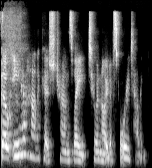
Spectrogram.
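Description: Speaking with lively intonation and a husky, mid-range voice, a young Irish woman talks a little fast as a guest on a podcast. In her Irish accent she swaps family stories in casual conversation, chatty and quick to laugh, her level rising and falling between loud and quiet.

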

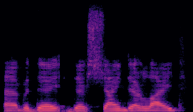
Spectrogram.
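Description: The Dutch guest, an AI strategist and author, talks a little slowly in a darkish mid-range voice with completely flat delivery. His long interview explanations are thick with fillers and "yeah?" checks, recorded dry with the highs cut off.

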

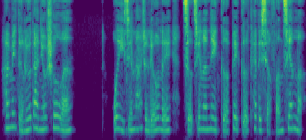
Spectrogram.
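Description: A woman narrating a first-person story in a soft, even reading manner. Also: high voice, moderate pace, gravelly. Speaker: audiobook narrator.

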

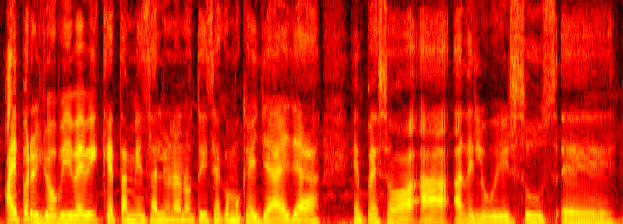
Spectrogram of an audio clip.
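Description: A woman's voice: medium pitch, flat delivery, moderate pace. A woman co-hosting a radio show, chatting about gossip and calling the others baby. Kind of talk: casual celebrity gossip chat.

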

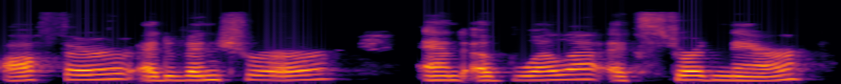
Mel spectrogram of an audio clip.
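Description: A middle-aged woman hosting a podcast, prompting her guest with gentle restarts and reading a promo. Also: mid-range voice, fairly even intonation, measured pace. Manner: warm prompting, hesitant restarts. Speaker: podcast host. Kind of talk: interview and ad read.

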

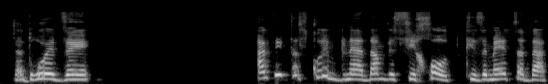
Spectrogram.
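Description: A woman's voice: on the high side, gravelly, no echo. A woman teaching spiritual matters to a group of women, speaking emphatically and asking many rhetorical questions. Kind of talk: religious talk to women.

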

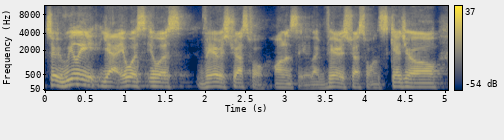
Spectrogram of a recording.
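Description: An entrepreneur who grew up in Hong Kong speaks briskly in a medium-pitched voice as a guest in a conversational interview. He tells his story casually and keeps checking in with "right?"

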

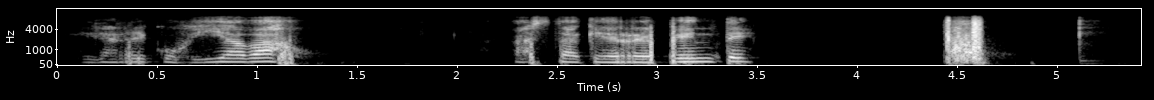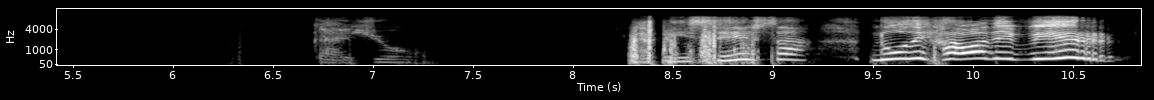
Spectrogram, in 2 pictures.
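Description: A woman telling a fairy tale in an expressive storytelling style, with sudden loud and soft turns. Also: high voice. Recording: noisy home recording.

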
